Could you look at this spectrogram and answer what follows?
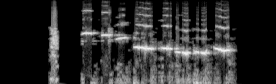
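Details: Singing brown-chested jungle flycatcher, played to provoke other males: one sharp note, then a phrase of whistles sliding from high down to a steady run of lower, evenly spaced notes.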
